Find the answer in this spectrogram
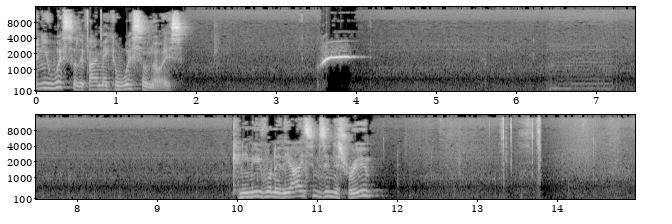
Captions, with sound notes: Can you whistle if I make a whistle noise? (short whistle) (short buzz) Can you move one of the items in this room?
